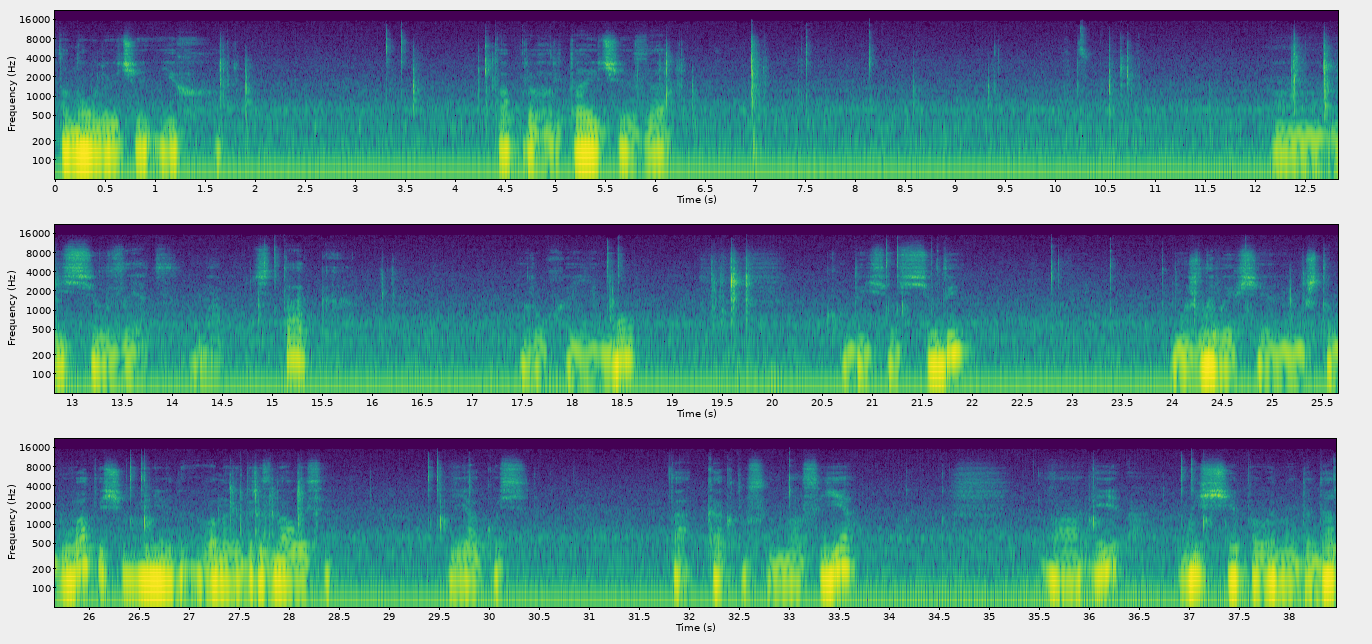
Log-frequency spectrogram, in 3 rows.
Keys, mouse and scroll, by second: 4.3 r, 6.2 z, 7.6-9.1 middle drag, 9.1-10.8 scroll down 1, 10.8 Escape, 12.4 r, 16.2 g, 19.5 g, 21.7-25.4 middle drag, 25.4 s, 27.5 g, 29.9-33.0 middle drag.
